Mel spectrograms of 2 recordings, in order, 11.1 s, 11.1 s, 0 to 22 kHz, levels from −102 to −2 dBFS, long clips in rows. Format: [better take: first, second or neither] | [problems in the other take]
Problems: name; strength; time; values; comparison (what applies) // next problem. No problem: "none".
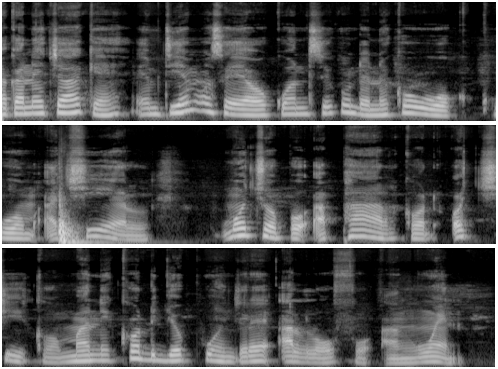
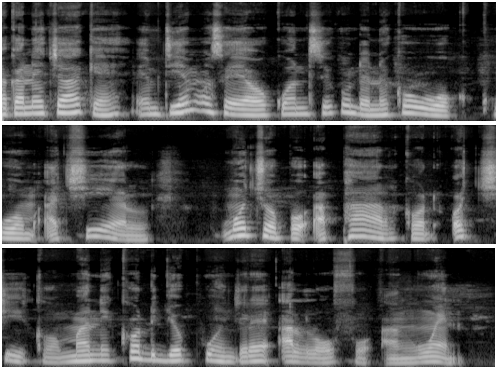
second | background sound (Knock); 4 dB below the speech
